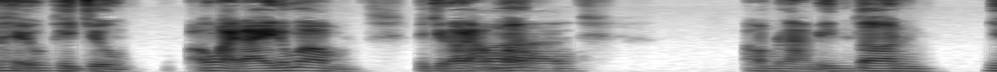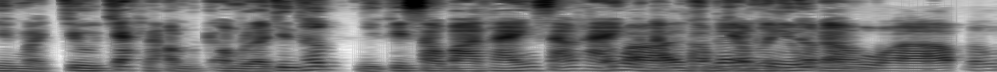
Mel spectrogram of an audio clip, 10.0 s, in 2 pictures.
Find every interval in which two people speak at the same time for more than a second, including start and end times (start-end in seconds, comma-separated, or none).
7.9-9.4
